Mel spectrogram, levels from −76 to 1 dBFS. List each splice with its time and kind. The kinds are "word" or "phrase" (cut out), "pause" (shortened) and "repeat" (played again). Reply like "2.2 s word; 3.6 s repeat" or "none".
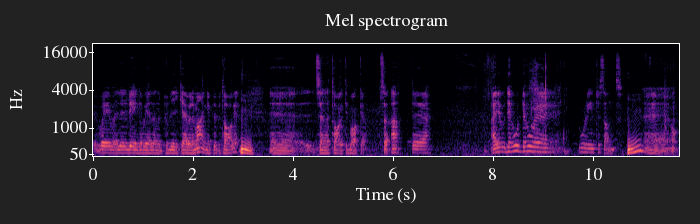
4.4 s word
